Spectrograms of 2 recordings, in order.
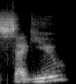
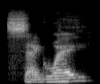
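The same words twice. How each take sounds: First: The word is pronounced as it is spelled. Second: The word is given its standard pronunciation. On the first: The speaker calls it wrong. "not as segue, ... because it looks like S E G" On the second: The speaker calls it right. "I just learned uh, to say segue"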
